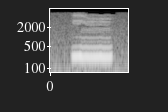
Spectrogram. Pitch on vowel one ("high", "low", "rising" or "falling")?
high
